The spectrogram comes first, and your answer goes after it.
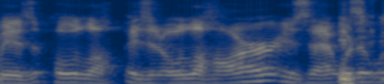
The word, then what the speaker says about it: Olear: Is it Olahar? Is that what it's Oli. It's just Olear. It's pronounced the same way.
